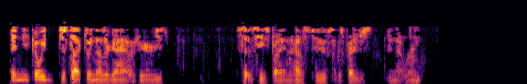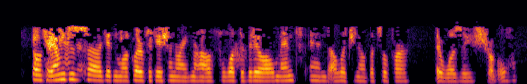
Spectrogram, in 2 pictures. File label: Mesa County Sheriff Dispatch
